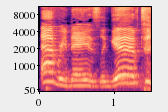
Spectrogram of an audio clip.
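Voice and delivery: attempted Southern accent, loud. After admitting a failed try, the speaker retries with a Southern accent attempt. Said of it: "Hold on, let me try again".

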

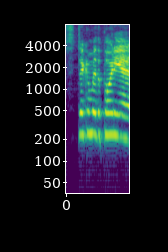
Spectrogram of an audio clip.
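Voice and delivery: put-on yelling grand voice. Voicing Athena as she takes her turn to yell: Athena yelling. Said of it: "As Athena now has her turn to yell".

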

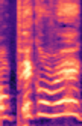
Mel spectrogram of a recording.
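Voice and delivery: very high-pitched, loud cartoon character squeak. Celebrating episode three with a co-host, doing a Pickle Rick impression. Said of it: "That's a killer impersonation".

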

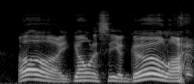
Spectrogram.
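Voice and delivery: slow, drawn-out Texan American drawl. Retelling a stranger at the pub chiming in to a friend, put-on Texan accent. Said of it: "He wasn't that Texan. That's the only American accent I can do".

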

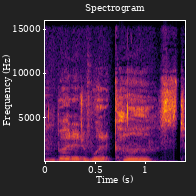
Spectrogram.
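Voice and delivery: very slow, theatrical, drawn-out dramatic delivery. Responding to a movie plot summary, jokingly: dramatic. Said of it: "I was trying to be dramatic".

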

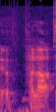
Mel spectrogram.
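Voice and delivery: palate said softly in a mock French accent. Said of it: "Yeah, en français".

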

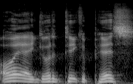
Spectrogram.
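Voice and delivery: put-on British-sounding accent, possibly Scottish. Mocking how British people say they need the toilet: imitating a British accent. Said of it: "I don't know if it's Scottish".

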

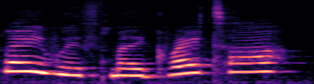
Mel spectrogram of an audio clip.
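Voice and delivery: put-on British accent, very high-pitched and slow. Repeating the ghost boy's line from the movie: British accent. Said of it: "I'm not gonna do a British accent anymore".

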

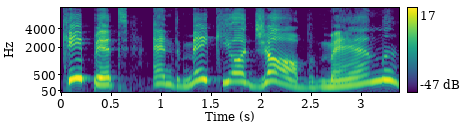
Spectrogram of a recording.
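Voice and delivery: put-on very thick Italian accent, loud, very slow. Recapping a scene, quoting one person telling another, in a very thick italian accent. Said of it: "in a very thick Italian accent".

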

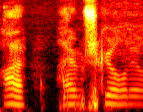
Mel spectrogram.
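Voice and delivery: very quiet, soft, barely a murmur. Doing an impression for friends: Shaquille O'Neal impression. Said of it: "That's my Shaquille O'Neal impression".

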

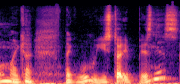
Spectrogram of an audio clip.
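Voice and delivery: put-on interested tone. Acting out how to perform at a first meeting: faking interest. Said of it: "listening to someone fake with fake interest".

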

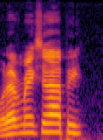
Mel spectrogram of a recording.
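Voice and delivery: mock hollering. Recounting a coming-out moment, imitating the dad yelling his response. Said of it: "And then my dad yelled".

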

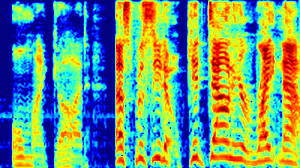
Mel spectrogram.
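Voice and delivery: high, rising, fearful call. Calling a partner down after finding bodies: fear gripping his throat. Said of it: "with fear gripping his throat".

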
